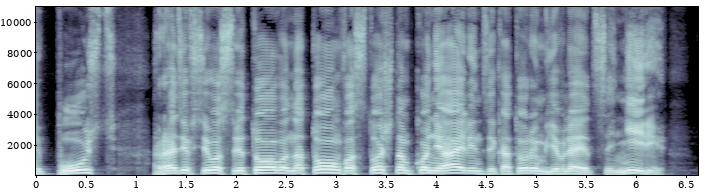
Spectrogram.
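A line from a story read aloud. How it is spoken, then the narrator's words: Exclaiming. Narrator (Russian): воскликнул Нири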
